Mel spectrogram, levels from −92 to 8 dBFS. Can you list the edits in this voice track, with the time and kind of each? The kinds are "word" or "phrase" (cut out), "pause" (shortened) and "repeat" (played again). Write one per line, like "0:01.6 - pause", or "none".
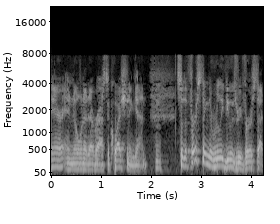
none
